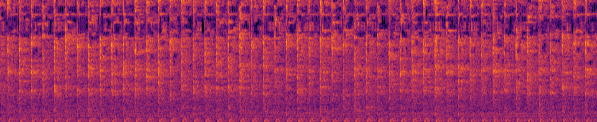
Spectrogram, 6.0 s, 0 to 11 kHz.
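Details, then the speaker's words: 1969 John Deere 112 blue patio tractor with a new ignition system, no muffler, not yet throttled up: slow, loping single-cylinder idle chuffing about three per second, lumpy and soft; owner thinks it is running rich. "it starts sounds like it's running rich I haven't throttled it up yet"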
